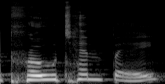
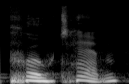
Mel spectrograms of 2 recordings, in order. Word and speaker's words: pro tem: headline give the speaker proe or I believe the proper way to say it is proem give him the speaker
